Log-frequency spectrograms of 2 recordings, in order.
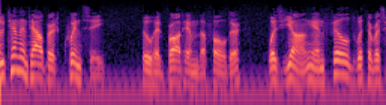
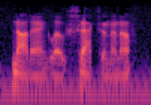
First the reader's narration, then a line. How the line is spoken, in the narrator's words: muttered Brand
